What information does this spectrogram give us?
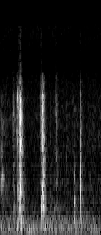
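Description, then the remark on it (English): A door leading to stairs going down is opened: a quick series of latch clicks and rattling knocks, about five short wooden and metallic bumps over two seconds, with no voices. “Now, open the door.”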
